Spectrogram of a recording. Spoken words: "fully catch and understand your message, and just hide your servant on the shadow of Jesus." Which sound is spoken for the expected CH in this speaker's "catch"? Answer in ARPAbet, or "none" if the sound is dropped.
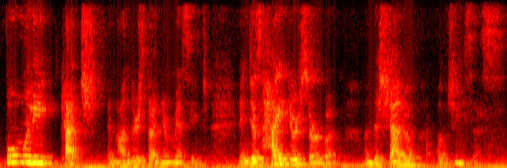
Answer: CH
